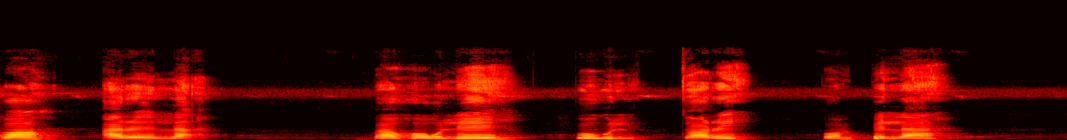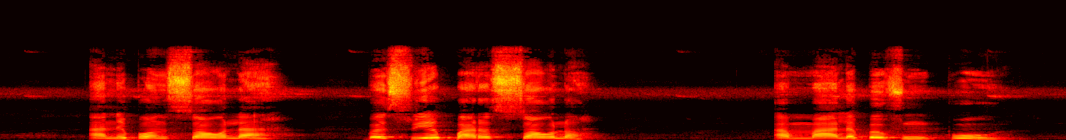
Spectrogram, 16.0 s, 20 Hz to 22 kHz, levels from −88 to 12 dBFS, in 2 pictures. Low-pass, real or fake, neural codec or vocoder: 14.4 kHz; real; none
